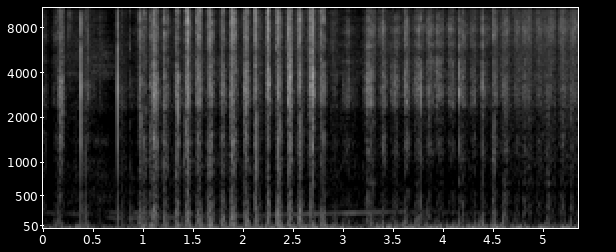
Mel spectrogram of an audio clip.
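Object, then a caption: Cardboard scratch-off puzzle with wooden stick. A pointed wooden stick scratches the black scratch-off coating from a cardboard jigsaw puzzle, revealing an orange picture underneath. It makes a rapid, uneven run of short, dry scraping strokes with bright, gritty edges. The strokes run almost without pause and hold a steady close-up level throughout.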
